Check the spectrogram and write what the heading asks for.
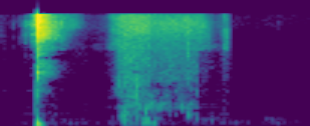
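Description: A sharp knock, then about three-quarters of a second of rasping as a utility knife slices through dense non-woven felt damping mat.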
